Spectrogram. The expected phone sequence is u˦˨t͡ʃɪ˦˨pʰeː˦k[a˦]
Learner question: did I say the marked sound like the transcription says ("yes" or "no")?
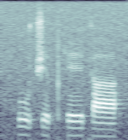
yes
